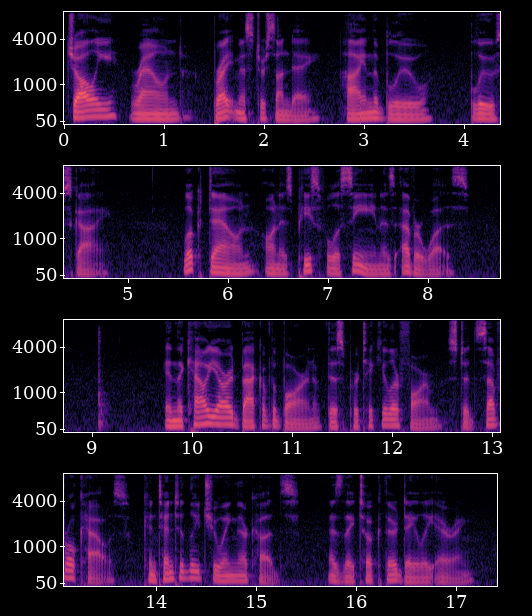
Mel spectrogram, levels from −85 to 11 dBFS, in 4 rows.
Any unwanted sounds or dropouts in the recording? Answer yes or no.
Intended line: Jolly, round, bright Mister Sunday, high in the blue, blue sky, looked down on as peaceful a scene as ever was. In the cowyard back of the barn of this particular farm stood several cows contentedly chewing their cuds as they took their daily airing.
yes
